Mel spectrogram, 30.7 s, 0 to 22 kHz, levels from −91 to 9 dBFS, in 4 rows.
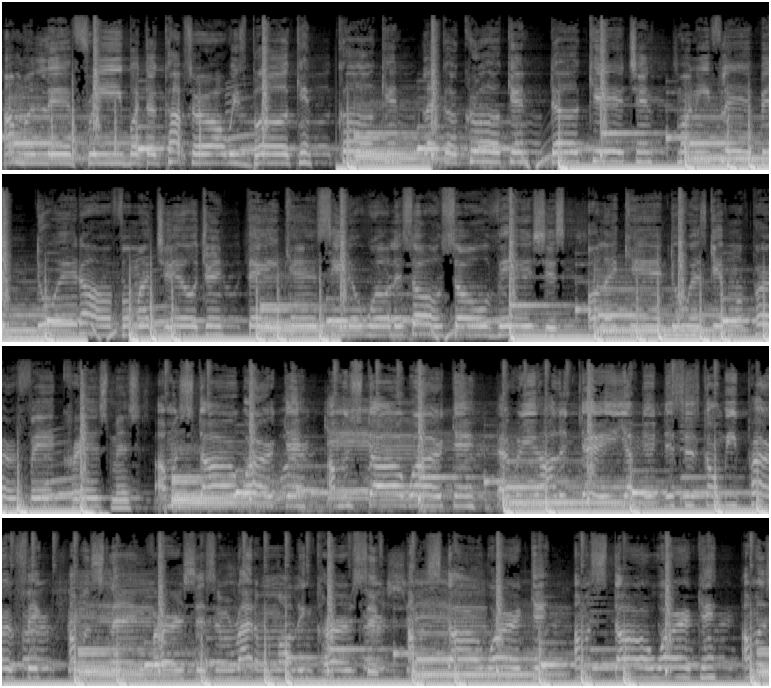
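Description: No technical faults are audible.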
